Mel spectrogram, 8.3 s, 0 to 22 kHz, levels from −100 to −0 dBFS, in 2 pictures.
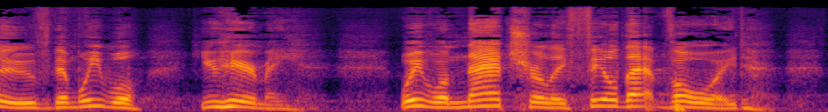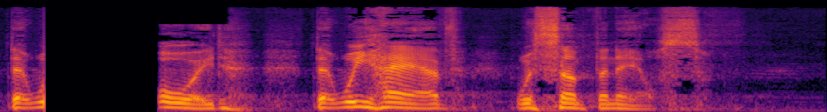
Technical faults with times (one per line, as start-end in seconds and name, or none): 4.37-5.90 stream reconnect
